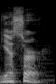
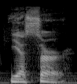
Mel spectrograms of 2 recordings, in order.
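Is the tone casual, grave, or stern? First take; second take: casual; stern. First: It sounds casual, like routine replying. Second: It sounds firm and stern.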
